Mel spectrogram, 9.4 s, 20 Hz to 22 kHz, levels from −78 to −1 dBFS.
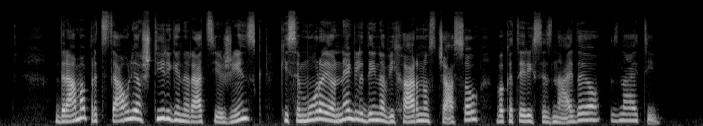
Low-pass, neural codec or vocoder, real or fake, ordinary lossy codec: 19.8 kHz; vocoder, 44.1 kHz, 128 mel bands every 256 samples, BigVGAN v2; fake; MP3, 96 kbps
